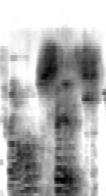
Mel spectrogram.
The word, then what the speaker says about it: française: No, from there is e at the end, so this S is pronounced. Française. Français. Je suis française.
